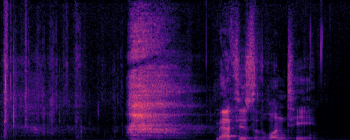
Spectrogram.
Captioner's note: sighing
